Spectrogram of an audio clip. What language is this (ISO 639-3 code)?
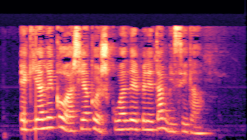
eus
